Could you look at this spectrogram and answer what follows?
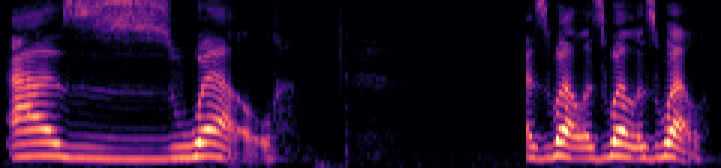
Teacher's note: that's a z sound even though it's written as an S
